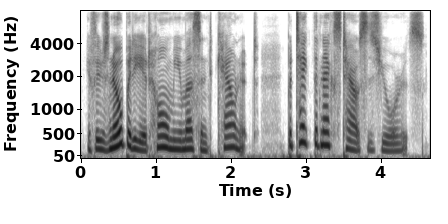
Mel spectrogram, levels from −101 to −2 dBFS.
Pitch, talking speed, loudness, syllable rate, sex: 200 Hz, 205 wpm, -20 LUFS, 4.9 syllables/s, female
